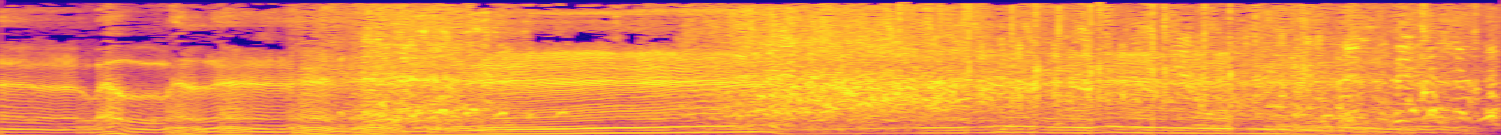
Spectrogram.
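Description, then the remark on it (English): A motorbike engine revs loudly, its pitch climbing and sliding in long sweeps for about ten seconds, with a busy, noisy background underneath. “Sorry, I think I just turned into a motorbike then.”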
